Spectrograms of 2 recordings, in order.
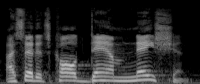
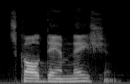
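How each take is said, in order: First: "damnation" stressed syllable by syllable; emphatic repetition. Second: Said in the usual way. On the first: Real, not acted. Preacher repeating it so it'll sink in, "damnation" heavily emphasized. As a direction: hammer home "damnation" so it sinks in. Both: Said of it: "I'm emphasizing something so it'll sink in".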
